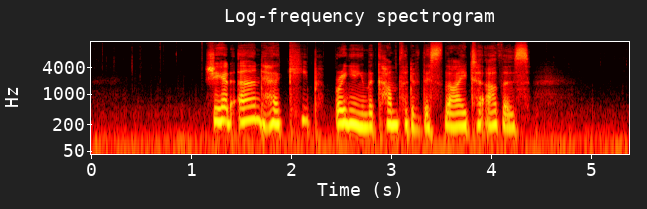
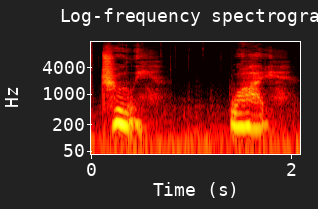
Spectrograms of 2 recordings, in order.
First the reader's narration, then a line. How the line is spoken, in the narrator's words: Amanda asked softly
